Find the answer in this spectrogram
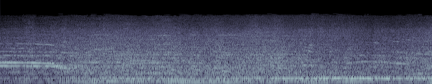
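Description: Busy street at night: crowd chatter and a car passing close by over a steady traffic din. A held high tone fades out about half a second in, and a low engine hum rises near the end.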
